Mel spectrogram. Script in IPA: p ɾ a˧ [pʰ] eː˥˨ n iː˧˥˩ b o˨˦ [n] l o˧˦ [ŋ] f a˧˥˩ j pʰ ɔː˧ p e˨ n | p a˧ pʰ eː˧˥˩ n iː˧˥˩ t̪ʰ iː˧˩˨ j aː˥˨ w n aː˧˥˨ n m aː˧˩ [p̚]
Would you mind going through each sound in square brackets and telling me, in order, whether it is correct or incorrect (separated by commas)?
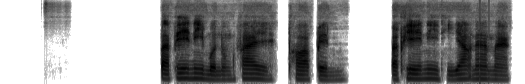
correct, correct, correct, incorrect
